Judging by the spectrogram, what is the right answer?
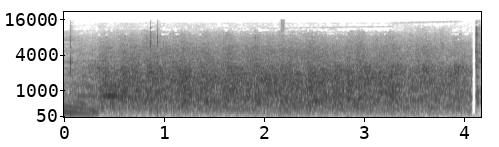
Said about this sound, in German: Oh. oh, was ist mit meinen Händen los. Ich will auch nicht klatschen. Grünäuglein, diesen Beifall hast du nicht verdient. Ich habe jeden Beifall verdient. Schön mitklatschen.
